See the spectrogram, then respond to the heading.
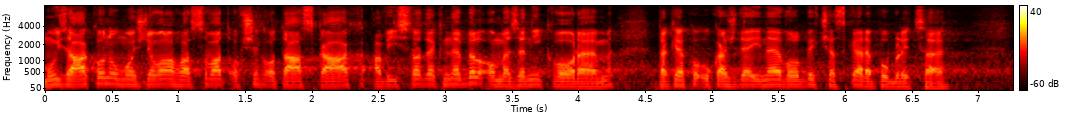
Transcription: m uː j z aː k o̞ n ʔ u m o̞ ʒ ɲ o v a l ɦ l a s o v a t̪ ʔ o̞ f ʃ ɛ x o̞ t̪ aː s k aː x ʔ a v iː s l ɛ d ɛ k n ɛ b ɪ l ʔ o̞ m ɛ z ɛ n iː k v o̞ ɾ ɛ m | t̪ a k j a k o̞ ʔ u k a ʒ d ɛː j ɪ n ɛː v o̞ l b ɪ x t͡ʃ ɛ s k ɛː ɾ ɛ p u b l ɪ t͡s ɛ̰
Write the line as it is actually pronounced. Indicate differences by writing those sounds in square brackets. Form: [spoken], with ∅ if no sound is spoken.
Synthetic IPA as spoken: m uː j z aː k o̞ n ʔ u m o̞ ʒ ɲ o v a l ɦ l a s o v a t̪ ʔ o̞ f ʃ ɛ x o̞ t̪ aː s k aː x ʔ a v iː s l ɛ d ɛ k n ɛ b ɪ l ʔ o̞ m ɛ z ɛ n iː k v o̞ ɾ ɛ m | t̪ a k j a k o̞ ʔ u k a ʒ d ɛː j ɪ n ɛː v o̞ l b ɪ [f] t͡ʃ ɛ s k ɛː ɾ ɛ p u b l ɪ t͡s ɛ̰

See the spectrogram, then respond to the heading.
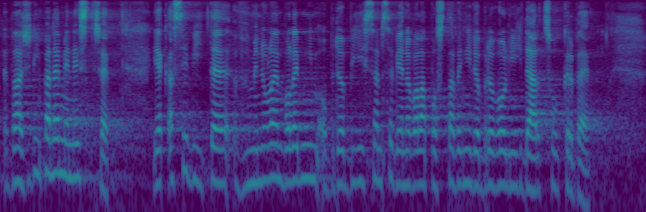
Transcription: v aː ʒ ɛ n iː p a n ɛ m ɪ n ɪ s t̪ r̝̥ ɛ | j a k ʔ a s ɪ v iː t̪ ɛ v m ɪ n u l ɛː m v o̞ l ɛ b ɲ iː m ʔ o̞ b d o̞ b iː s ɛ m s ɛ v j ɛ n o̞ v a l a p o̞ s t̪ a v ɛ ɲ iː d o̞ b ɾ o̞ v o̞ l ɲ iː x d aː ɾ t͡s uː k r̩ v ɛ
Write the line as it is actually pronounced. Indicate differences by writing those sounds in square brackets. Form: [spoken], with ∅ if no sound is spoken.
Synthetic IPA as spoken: v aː ʒ ɛ n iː p a n ɛ m ɪ n ɪ s t̪ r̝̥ ɛ | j a k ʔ a s ɪ v iː t̪ ɛ v m ɪ n u l ɛː m v o̞ l ɛ b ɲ iː m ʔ o̞ b d o̞ b iː s ɛ m s ɛ v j ɛ n o̞ v a l a p o̞ s t̪ a v ɛ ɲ iː d o̞ b ɾ o̞ v o̞ l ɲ iː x d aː ɾ t͡s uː k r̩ v ɛ

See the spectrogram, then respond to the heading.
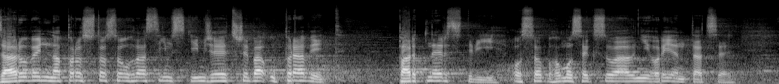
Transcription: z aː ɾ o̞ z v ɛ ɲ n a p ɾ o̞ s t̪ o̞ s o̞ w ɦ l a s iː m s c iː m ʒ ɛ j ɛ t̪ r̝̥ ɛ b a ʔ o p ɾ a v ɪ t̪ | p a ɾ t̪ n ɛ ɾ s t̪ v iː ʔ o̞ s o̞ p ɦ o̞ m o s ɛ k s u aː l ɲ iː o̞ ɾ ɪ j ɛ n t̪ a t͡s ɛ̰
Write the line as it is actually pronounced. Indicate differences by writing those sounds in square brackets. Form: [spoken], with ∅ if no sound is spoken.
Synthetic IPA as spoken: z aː ɾ o̞ [∅] v ɛ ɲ n a p ɾ o̞ s t̪ o̞ s o̞ w ɦ l a s iː m s c iː m ʒ ɛ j ɛ t̪ r̝̥ ɛ b a ʔ [u] p ɾ a v ɪ t̪ | p a ɾ t̪ n ɛ ɾ s t̪ v iː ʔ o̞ s o̞ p ɦ o̞ m o s ɛ k s u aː l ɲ iː o̞ ɾ ɪ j ɛ n t̪ a t͡s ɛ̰

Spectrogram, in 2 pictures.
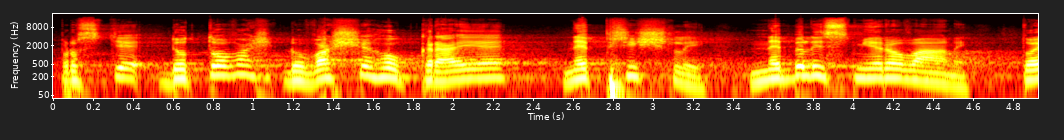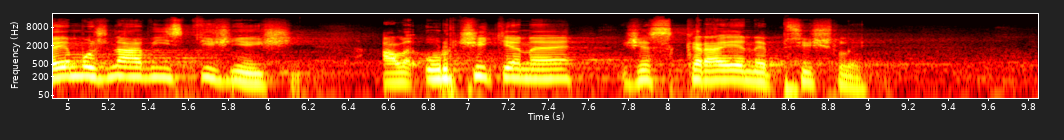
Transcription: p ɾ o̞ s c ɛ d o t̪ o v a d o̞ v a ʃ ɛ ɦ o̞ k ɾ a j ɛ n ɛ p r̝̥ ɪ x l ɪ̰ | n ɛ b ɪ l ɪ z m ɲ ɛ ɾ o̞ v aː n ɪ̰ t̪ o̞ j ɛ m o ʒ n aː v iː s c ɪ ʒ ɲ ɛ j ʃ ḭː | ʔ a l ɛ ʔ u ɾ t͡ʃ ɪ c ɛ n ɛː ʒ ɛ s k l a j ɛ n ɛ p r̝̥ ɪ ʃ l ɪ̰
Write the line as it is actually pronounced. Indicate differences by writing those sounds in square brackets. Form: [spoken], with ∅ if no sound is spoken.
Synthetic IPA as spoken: p ɾ o̞ s c ɛ d o t̪ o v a d o̞ v a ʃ ɛ ɦ o̞ k ɾ a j ɛ n ɛ p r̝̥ ɪ [ʃ] l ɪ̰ | n ɛ b ɪ l ɪ [s] m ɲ ɛ ɾ o̞ v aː n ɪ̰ t̪ o̞ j ɛ m o ʒ n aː v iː s c ɪ ʒ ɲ ɛ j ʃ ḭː | ʔ a l ɛ ʔ u ɾ t͡ʃ ɪ c ɛ n ɛː ʒ ɛ s k [ɾ] a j ɛ n ɛ p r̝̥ ɪ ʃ l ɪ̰

